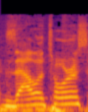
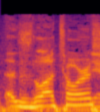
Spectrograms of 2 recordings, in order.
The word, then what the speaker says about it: Zalatoris: It's not Zalatoris, it's Zlatoris.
